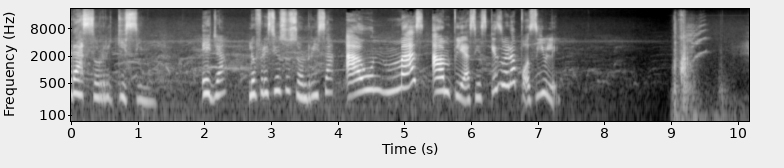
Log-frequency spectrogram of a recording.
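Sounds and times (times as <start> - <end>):
speech: 0.0 - 1.4, 2.0 - 7.4, 9.0 - 9.2
house door swinging open with a thud and creak: 9.0 - 10.0.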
